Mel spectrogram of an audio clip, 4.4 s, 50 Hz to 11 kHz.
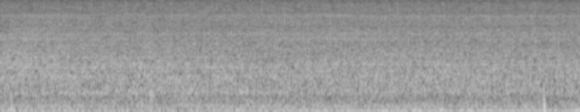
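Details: Ford 5.4 V8 after replacing the belt tensioner pulley, which was rubbing the engine block: a steady, smooth idle with an even low hum and no more rattle or clicking from the belt side.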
